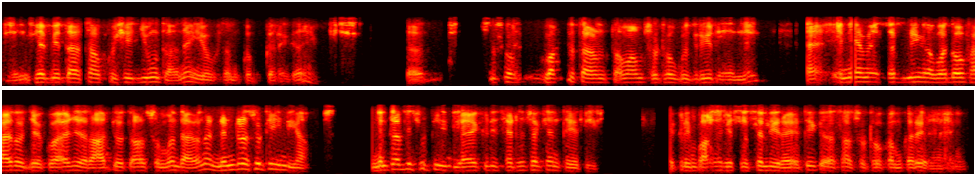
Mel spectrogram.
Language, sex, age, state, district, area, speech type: Sindhi, male, 60+, Delhi, South Delhi, urban, conversation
